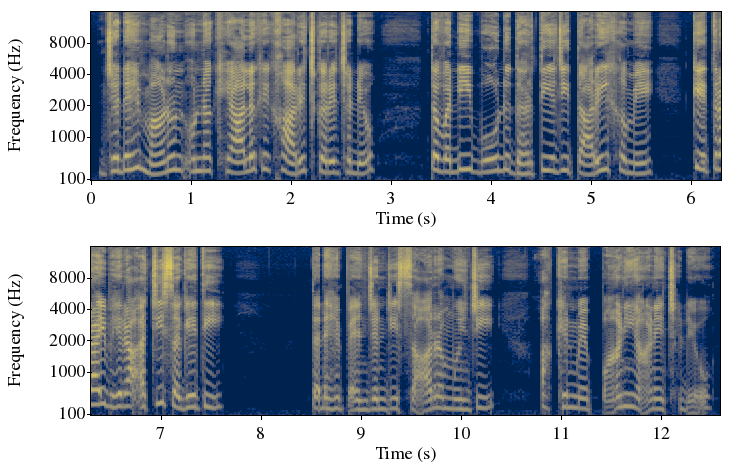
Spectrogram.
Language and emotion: Sindhi, sad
